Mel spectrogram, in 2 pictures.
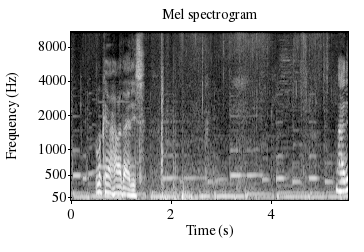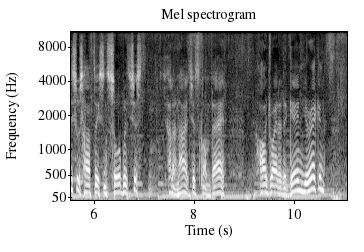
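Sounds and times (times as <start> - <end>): simple melody over bass line: 0.0 - 11.0.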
